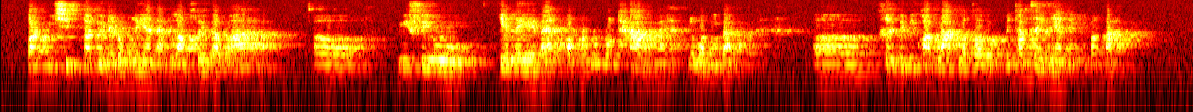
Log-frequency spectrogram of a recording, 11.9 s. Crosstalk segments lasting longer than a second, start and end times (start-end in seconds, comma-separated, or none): none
